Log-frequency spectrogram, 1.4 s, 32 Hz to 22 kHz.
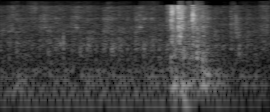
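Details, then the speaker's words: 2001 Mercedes Sprinter W903 diesel at 231,444, cold start after sitting since 2019: rough idle with slight smoke and a puffing chuff breaking through, the injectors chuffing comically badly. "You can see the injectors chuffing. That's how bad they are. Good girl. It's actually like quite comically bad."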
